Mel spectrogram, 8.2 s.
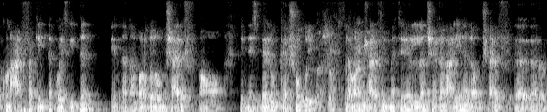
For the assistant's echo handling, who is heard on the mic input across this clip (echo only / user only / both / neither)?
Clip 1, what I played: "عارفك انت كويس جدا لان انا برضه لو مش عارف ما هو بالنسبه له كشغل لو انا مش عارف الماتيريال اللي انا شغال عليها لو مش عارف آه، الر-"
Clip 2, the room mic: both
